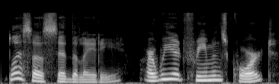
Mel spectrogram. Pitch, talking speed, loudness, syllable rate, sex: 170 Hz, 195 wpm, -15 LUFS, 5.3 syllables/s, male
